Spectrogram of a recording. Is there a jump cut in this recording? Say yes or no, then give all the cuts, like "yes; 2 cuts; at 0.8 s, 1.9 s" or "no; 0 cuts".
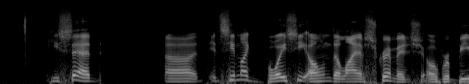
no; 0 cuts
